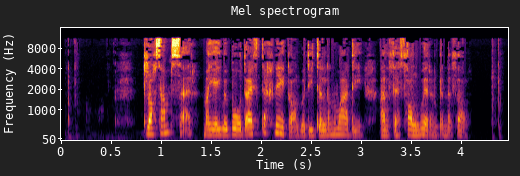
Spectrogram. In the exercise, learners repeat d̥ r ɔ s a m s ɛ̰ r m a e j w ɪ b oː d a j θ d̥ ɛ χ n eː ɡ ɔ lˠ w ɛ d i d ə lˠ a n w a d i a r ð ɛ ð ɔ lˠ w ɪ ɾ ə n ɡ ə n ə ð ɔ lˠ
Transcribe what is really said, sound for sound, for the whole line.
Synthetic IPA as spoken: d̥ r ɔ s a m s ɛ̰ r m a e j w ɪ b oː d a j θ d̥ ɛ χ n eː ɡ ɔ lˠ w ɛ d i d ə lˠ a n w a d i a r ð ɛ θ ɔ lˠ w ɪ ɾ ə n ɡ ə n ə ð ɔ lˠ

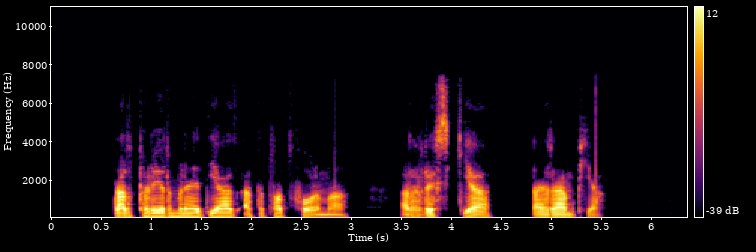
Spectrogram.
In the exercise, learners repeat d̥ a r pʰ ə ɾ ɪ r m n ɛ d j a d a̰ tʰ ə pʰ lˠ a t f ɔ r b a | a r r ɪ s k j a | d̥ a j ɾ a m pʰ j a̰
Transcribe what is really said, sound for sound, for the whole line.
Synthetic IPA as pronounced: d̥ a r pʰ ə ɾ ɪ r m n ɛ d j a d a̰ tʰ ə pʰ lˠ a t f ɔ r m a | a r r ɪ s k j a | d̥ a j ɾ a m pʰ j a̰

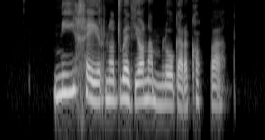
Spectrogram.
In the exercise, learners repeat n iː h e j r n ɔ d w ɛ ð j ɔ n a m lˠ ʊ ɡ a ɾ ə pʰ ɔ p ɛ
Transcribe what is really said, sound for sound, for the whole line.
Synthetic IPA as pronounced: n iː χ e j r n ɔ d w ɛ ð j ɔ n a m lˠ ʊ ɡ a ɾ ə kʰ ɔ p a

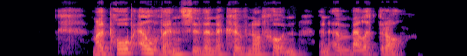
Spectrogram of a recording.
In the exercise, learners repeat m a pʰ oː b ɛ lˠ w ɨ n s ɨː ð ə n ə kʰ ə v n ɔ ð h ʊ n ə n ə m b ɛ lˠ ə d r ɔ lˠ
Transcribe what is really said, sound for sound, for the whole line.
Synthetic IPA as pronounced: m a pʰ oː b ɛ lˠ v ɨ n s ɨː ð ə n ə kʰ ə v n ɔ ð h ʊ n ə n ə m b ɛ lˠ ə d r ɔ lˠ

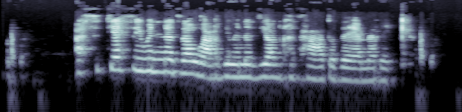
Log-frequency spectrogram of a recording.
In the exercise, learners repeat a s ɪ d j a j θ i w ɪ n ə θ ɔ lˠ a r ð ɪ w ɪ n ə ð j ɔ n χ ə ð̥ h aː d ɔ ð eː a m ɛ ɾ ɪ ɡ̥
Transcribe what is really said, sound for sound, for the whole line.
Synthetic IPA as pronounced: a s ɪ d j a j θ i w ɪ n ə ð ɔ lˠ a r ð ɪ w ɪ n ə ð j ɔ n χ ə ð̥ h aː d ɔ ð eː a m ɛ ɾ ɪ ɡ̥

